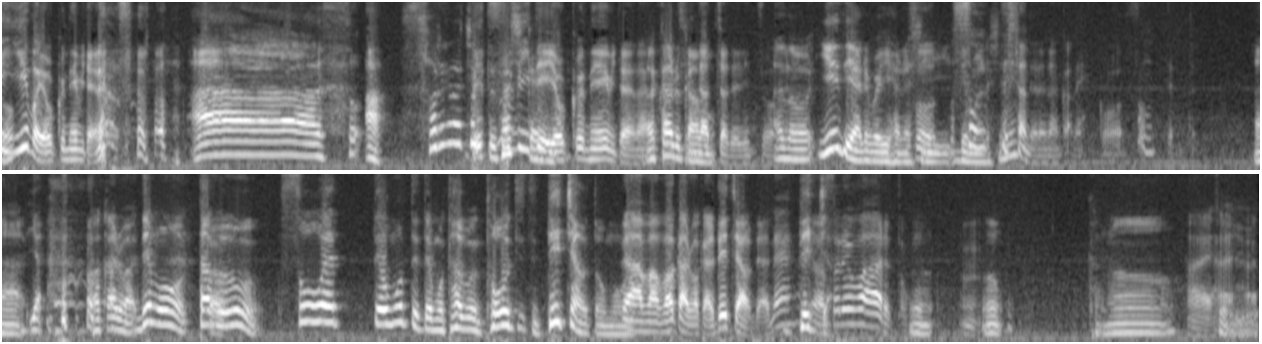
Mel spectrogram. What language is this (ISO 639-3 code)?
jpn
